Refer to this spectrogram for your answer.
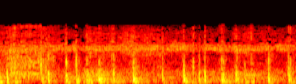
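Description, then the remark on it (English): The hooves of a horse named Joker, acting up at a snorting train, clip-clop in an uneven, shuffling rhythm, a dozen or so sharp knocks over a steady hiss of background noise, with no voices. “Whoa, Joker, whoa. Doggone it, you cut that out or I'll put you to bed without any hay.”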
